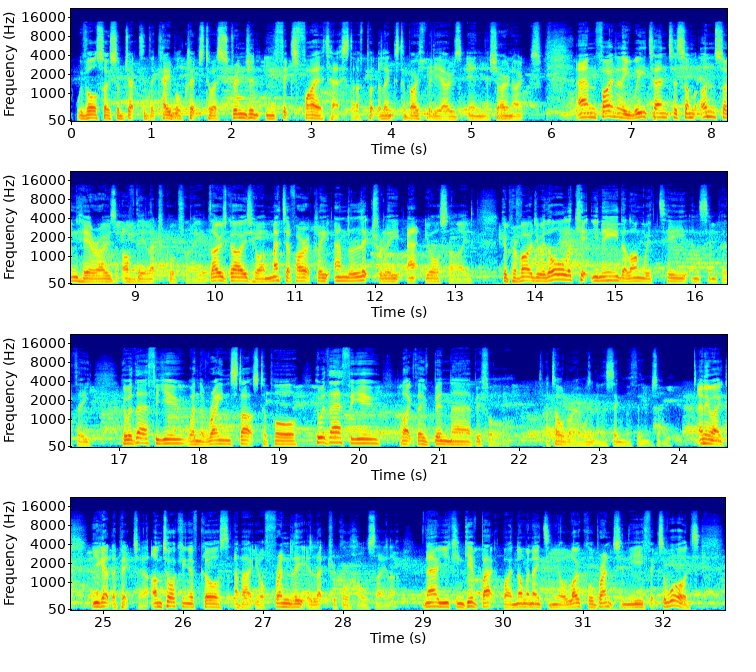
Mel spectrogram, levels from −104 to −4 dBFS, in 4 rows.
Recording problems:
background chatter; noticeable; throughout; 2 voices, 10 dB below the speech

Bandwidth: 13.5 kHz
